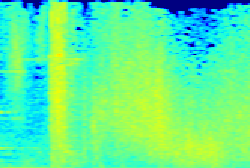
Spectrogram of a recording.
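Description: A crackling energy blast bursts loudly.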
